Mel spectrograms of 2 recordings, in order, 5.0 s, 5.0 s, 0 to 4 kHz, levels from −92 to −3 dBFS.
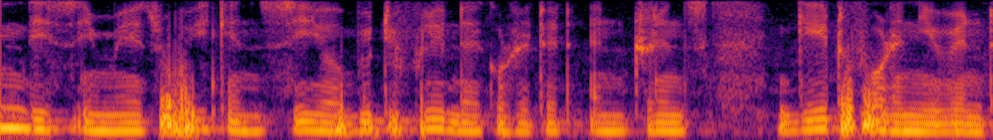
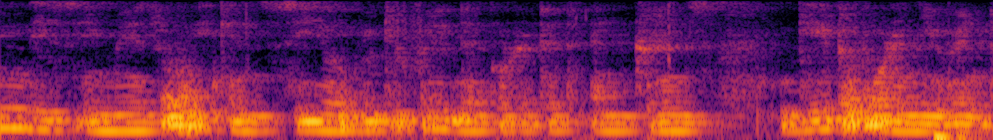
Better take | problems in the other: first | background sound (Liquid); 13 dB below the speech // room echo; dies away in 0.7 s

